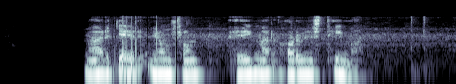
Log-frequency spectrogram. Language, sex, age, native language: Icelandic, male, 80-89, Icelandic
